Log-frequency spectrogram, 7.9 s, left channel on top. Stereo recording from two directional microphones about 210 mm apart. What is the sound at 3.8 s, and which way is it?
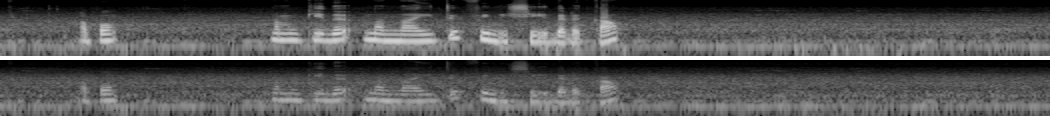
Speech, 40° left (ahead or behind).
